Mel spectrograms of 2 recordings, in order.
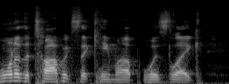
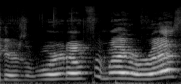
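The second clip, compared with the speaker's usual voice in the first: mock crying, higher and louder; 13 semitones higher, 6 dB louder than usual. Retelling a video where a man cried about police: imitating someone crying. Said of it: "he put up the video crying".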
